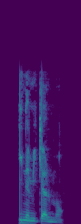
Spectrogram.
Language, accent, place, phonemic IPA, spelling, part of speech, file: French, France, Lyon, /i.na.mi.kal.mɑ̃/, inamicalement, adverb, LL-Q150 (fra)-inamicalement.wav
- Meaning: in an unfriendly way, unamicably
